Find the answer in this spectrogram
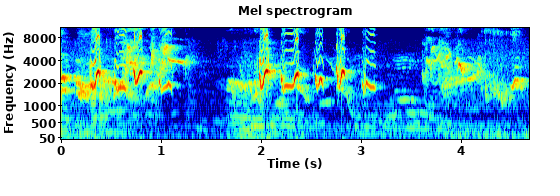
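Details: Greater green leafbird singing hard to stir up rival leafbirds: harsh, squawky slurred phrases in two bursts separated by a short silence, ending with a softer buzzy warble.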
